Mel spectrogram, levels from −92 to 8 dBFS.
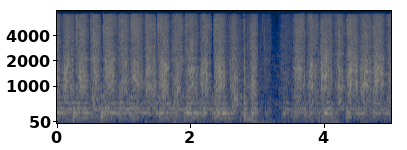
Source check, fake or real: fake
